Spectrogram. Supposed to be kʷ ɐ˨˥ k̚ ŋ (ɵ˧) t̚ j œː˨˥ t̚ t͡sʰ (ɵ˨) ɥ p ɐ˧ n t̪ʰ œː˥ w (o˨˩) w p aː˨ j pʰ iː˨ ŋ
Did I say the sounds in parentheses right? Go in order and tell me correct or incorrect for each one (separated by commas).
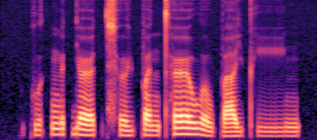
correct, incorrect, correct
